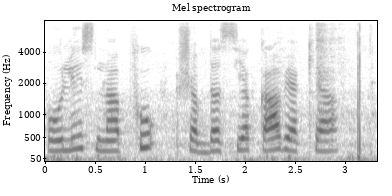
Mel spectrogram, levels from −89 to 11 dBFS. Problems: constant background noise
